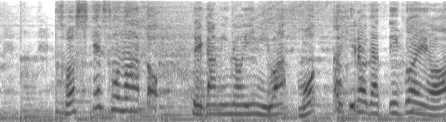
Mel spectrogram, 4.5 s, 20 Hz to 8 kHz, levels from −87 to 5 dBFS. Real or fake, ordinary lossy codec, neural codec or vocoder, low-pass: fake; none; codec, 16 kHz, 16 kbps, FreqCodec, smaller model; none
